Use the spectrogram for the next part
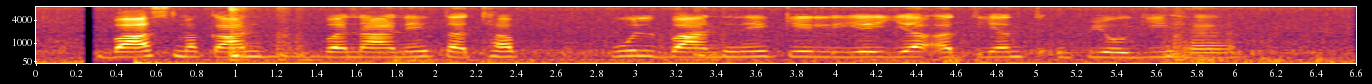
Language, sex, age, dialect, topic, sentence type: Hindi, female, 18-24, Hindustani Malvi Khadi Boli, agriculture, statement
